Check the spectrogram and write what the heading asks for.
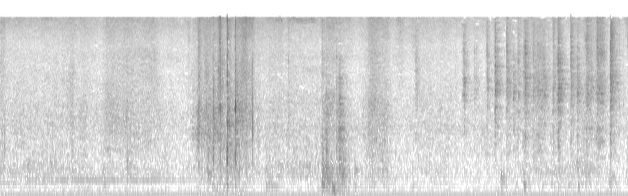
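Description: A cat's brief meow about two seconds in, a dull thump just after, then a run of light clicking steps: a dog's claws on a hardwood floor.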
